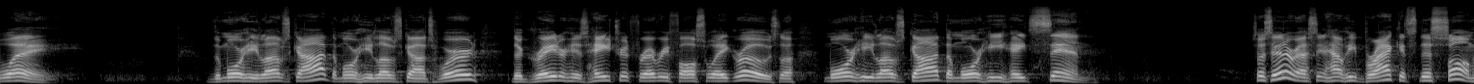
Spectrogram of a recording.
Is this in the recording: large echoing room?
yes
